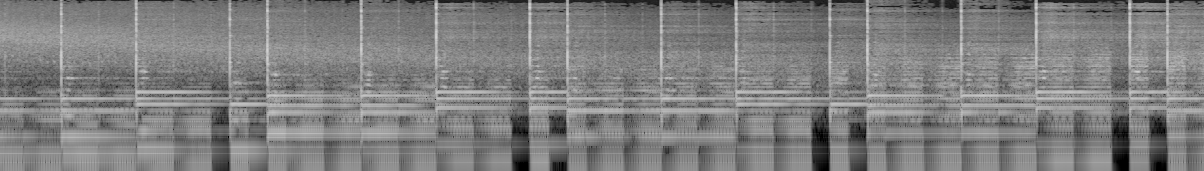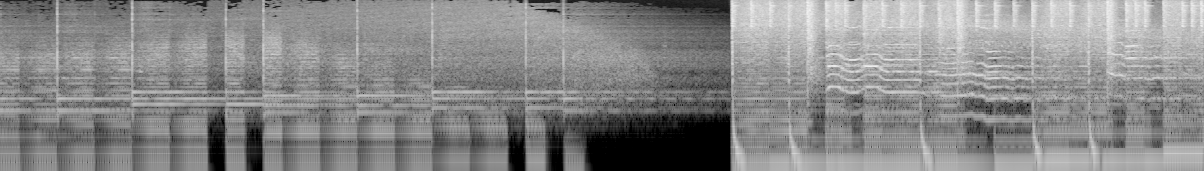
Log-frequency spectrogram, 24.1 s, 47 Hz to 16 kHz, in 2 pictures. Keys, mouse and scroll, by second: 0.2 scroll up 1, 0.6 scroll down 1, 1.0 click, 1.7 click, 6.6 click, 11.6-14.2 drag, 14.8-16.1 drag, 18.9 scroll up 2, 19.1 click, 19.7 click, 20.5 scroll down 2, 21.3-22.5 drag, 23.5-24.0 scroll up 3.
